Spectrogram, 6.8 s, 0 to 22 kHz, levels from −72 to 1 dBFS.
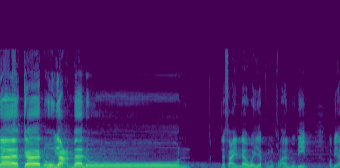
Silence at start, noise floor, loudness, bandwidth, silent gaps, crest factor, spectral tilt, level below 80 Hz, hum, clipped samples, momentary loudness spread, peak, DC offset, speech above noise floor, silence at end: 0 s; -47 dBFS; -17 LUFS; 15.5 kHz; none; 18 dB; -3 dB/octave; -54 dBFS; none; under 0.1%; 20 LU; 0 dBFS; under 0.1%; 31 dB; 0 s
